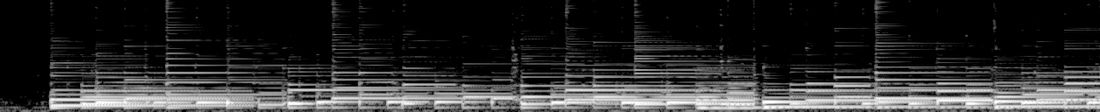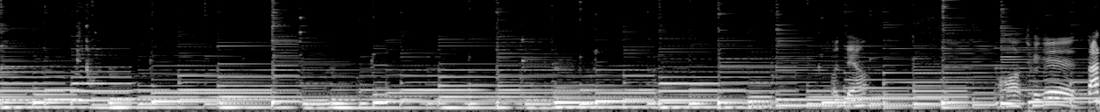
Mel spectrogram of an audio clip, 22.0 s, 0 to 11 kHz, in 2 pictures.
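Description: Taylor AD27 mahogany acoustic guitar played fingerstyle: picked notes over low bass notes, starting about half a second in and running on without a break.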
